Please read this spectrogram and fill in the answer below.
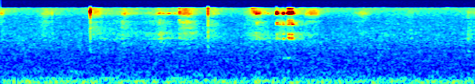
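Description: Faint clicks of metal knitting needles as stitches are worked in yarn: a single tick about half a second in and a short cluster of ticks near the end.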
